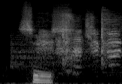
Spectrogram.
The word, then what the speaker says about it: Seuss: sus art of Dr Seuss which originally is supposed to be pronounced soy but I'm not going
